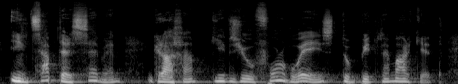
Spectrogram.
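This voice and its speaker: Somewhat breathy, a man speaks with a Greek accent at a moderate pace and with lively intonation. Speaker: investing educator. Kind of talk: educational explainer.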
